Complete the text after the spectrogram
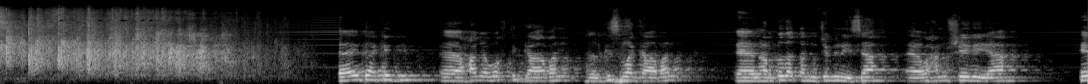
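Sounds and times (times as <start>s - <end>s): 
audience applause at a graduation ceremony: 0.0s - 3.0s
speech: 3.4s - 10.2s.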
